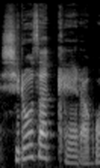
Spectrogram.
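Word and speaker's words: 白酒: 자, 그래서 이날에는 떡과 흰술, 희고 걸쭉한 단술을 시로자케라고 하는데 시로, 희다라는 뜻이 있고 원래 술, 사케인데 시로 뒤에 이제 위치하면서 발음이 자케로 됐죠.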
